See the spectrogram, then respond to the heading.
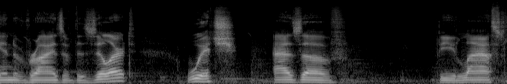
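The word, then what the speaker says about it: Zilart: I've heard some people pronouncing it Zylart. Now, some of you know me. I understand that the point of language is to get across meaning more than it is about the words themselves. I also like to nudge pronunciation into the right direction. Now, the kana in Japanese for Zillart is jirato. If it was Zylart, we'd have Zairato. That's not what we have.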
